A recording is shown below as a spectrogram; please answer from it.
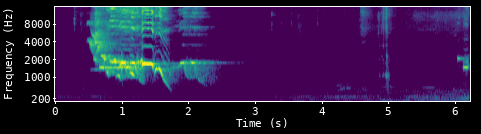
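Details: Sumbawa black-naped oriole singing actively as a lure recording: one loud burst of harsh, scratchy notes blending into a falling whistle, followed by several seconds of low rumbling background noise.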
